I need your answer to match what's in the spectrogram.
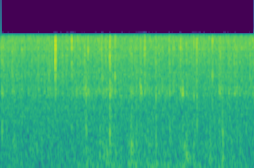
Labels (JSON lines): {"label": "ambient", "recorder": "HydroMoth"}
